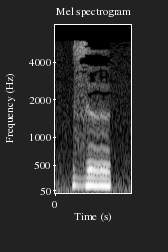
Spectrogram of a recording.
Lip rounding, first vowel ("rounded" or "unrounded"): unrounded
